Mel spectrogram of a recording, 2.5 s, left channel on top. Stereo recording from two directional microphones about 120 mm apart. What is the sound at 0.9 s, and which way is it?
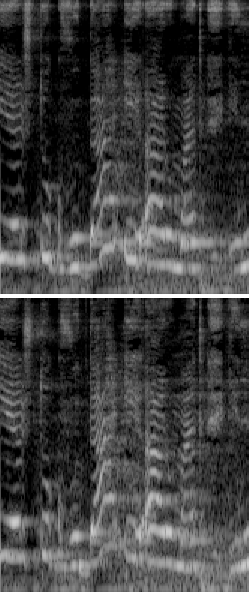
Music, 45° left (ahead or behind).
